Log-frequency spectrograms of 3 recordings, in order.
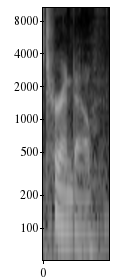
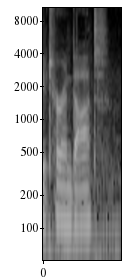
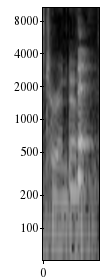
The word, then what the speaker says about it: Turandot: I believe it is Turandot. I have heard some people say Turandot, but the majority of people I've heard pronounce it as Turandot.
